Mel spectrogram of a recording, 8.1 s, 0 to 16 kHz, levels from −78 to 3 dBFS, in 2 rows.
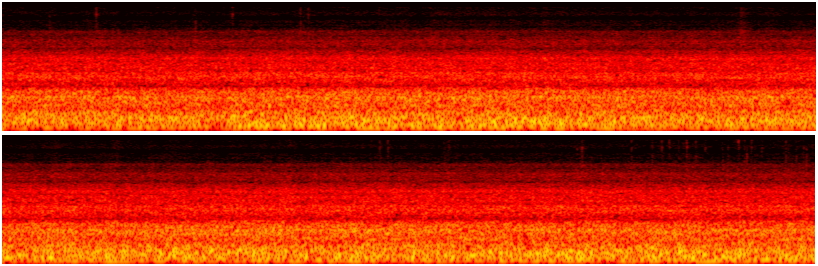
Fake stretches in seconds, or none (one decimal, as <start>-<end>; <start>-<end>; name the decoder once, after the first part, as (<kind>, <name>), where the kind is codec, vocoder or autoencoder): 1.9-5.1 (autoencoder, DAC-VAE)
